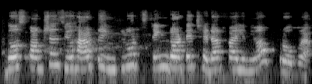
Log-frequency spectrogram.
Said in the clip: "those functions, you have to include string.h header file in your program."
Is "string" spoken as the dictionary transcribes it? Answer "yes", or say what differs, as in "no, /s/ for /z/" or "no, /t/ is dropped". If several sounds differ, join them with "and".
no, /ɹ/ is dropped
